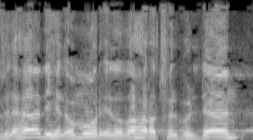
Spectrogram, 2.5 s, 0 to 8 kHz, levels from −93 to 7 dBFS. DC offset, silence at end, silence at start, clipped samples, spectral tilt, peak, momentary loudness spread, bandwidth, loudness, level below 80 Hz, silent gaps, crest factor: under 0.1%; 0 s; 0 s; 0.4%; -4.5 dB/octave; 0 dBFS; 5 LU; 8 kHz; -9 LUFS; -56 dBFS; none; 10 dB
